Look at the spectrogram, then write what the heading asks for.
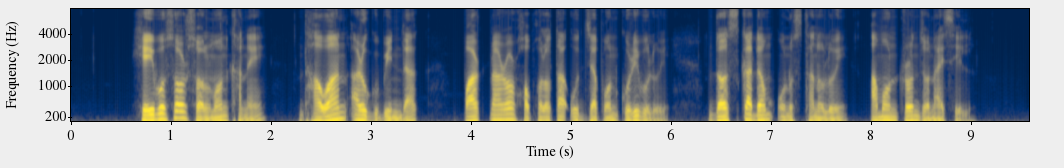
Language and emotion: Assamese, neutral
